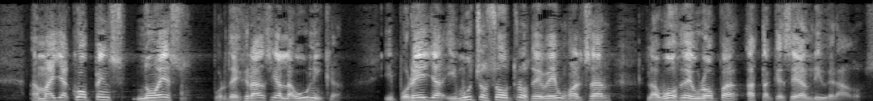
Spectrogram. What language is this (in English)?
Spanish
